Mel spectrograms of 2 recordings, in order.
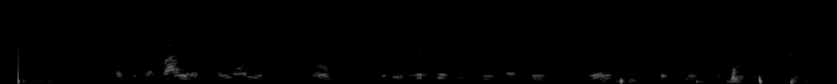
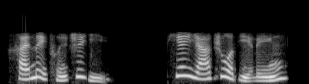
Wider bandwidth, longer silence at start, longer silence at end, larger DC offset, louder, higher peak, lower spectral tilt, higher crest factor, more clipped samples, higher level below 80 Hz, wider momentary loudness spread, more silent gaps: first, 7 kHz vs 4.7 kHz; about the same, 0.2 s vs 0.15 s; about the same, 0.3 s vs 0.25 s; neither; second, -56 LUFS vs -14 LUFS; second, -30 dBFS vs 0 dBFS; about the same, -7.5 dB/octave vs -8.5 dB/octave; first, 28 dB vs 14 dB; neither; second, -76 dBFS vs -62 dBFS; first, 17 LU vs 8 LU; second, none vs 1.17-1.66 s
